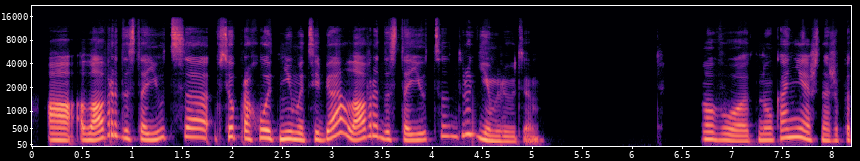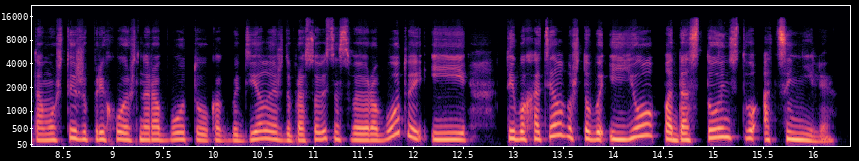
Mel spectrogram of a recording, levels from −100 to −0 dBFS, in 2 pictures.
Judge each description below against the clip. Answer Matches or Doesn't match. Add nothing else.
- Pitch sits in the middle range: Doesn't match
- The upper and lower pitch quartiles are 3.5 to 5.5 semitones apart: Matches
